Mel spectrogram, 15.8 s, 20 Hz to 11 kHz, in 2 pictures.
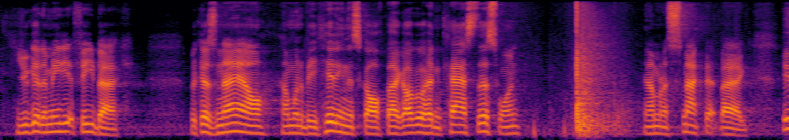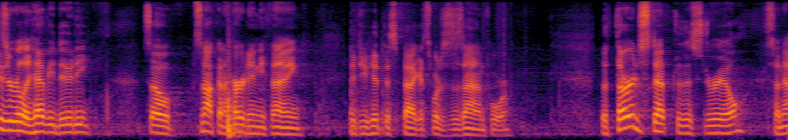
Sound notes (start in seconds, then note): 5.8 club thudding; 10.1 bag thudding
